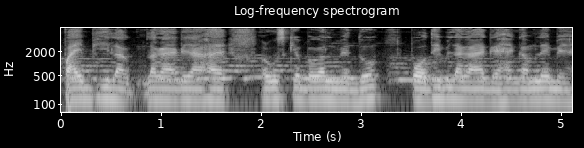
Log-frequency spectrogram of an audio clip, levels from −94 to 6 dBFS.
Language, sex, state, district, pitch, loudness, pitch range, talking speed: Hindi, male, Jharkhand, Palamu, 125 Hz, -20 LUFS, 120-130 Hz, 200 wpm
